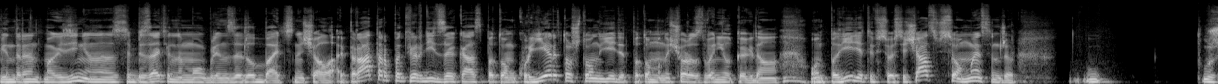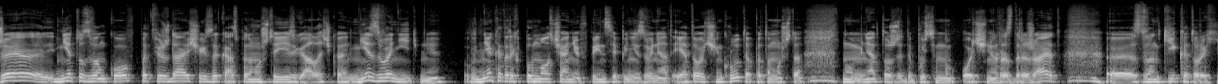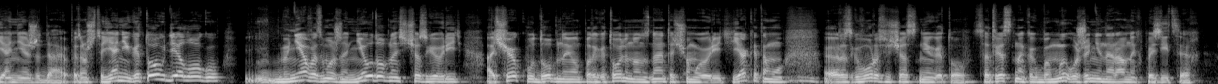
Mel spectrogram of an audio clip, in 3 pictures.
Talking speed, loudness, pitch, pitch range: 170 wpm, -16 LUFS, 115 Hz, 105-140 Hz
